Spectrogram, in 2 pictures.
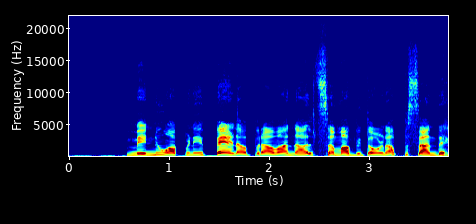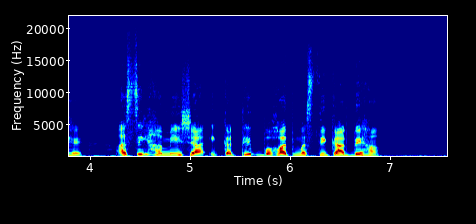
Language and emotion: Punjabi, happy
